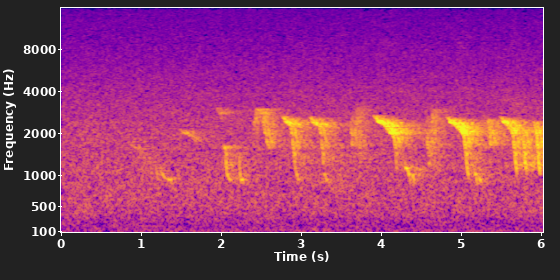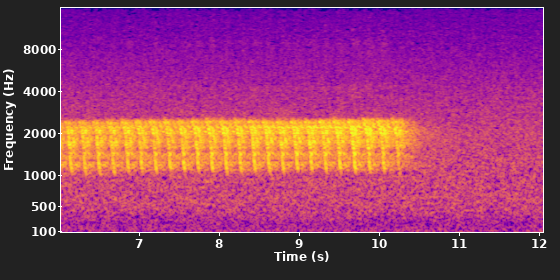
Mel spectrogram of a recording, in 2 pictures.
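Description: A bird singing: a run of short notes, each sweeping downward, then a long, fast, even trill that stops abruptly. A steady background hiss of natural ambience runs under it.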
